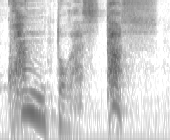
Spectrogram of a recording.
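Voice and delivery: soft, very slow husband's reproach; nagging husband. Acted. Husband who only notices his wife's spending, nagging. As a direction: stretch it out as a quiet, critical dig. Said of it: "Lo único que puede notar es".

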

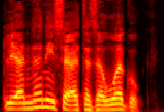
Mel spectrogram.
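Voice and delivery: put-on high, loud child's firm declaration; decisive little girl. A narrator's reading. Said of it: "فقالت في حسم".

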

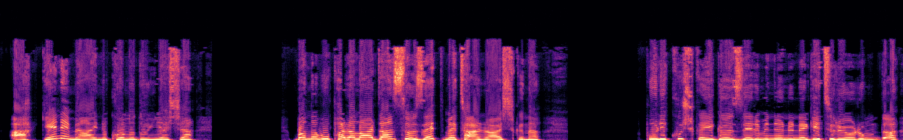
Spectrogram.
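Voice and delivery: high, loud stern mistress. A narrator's reading. Mistress refusing the money, voice high and stern. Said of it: "sert bir sesle".

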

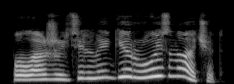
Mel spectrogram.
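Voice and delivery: lightly mocking, rising high; high ironic question. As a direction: voice climbs high, skeptical. Heroine asks ironically. (высоко, с иронией)

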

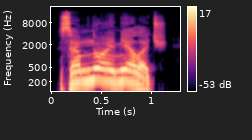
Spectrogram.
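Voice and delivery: high, commanding call; rallying shout. A narrator's reading. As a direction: call the small fry to follow. Leader rallying the squad.

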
